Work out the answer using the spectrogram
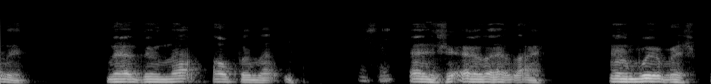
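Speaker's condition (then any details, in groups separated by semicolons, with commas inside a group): ALS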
